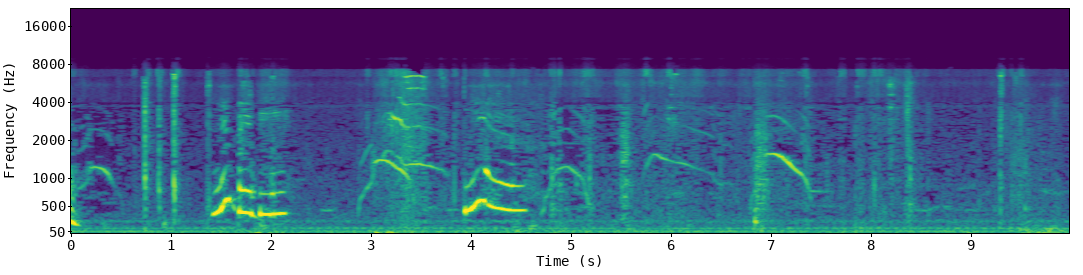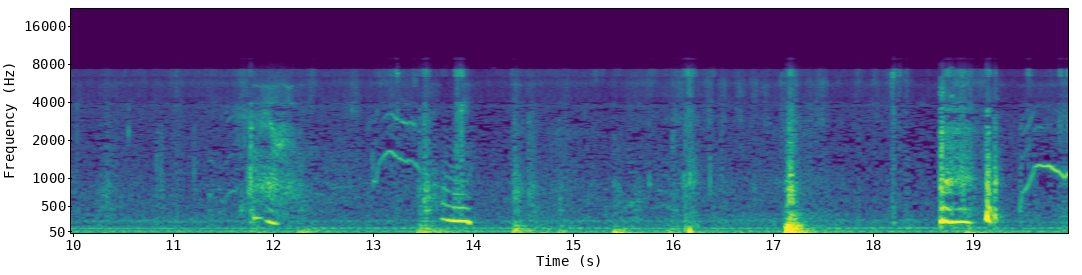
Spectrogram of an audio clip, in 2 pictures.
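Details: Three-week-old Persian kittens, two red and white and one cream and white from a calico mother, just starting to play; repeated thin, high falling meows come in bursts over a person's soft coaxing speech indoors.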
